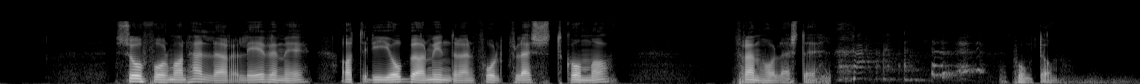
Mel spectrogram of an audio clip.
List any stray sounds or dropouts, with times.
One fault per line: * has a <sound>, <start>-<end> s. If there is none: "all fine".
* has a laugh, 8.3-9.9 s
